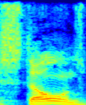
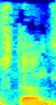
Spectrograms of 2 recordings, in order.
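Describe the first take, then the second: First: The vowel is a long full 'oh' sound. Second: The vowel is a short reduced 'uh' sound. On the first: "It's probably Stones, but you don't say Pistones" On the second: "because like Pistons, they call them the Stuns"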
